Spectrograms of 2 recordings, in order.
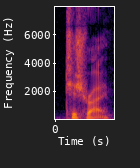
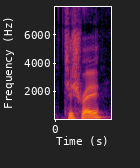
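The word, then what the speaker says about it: Tishrei: the Hebrew month of and I apologize for my mispronunciation here tishri I'm sorry tishray the seven month of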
